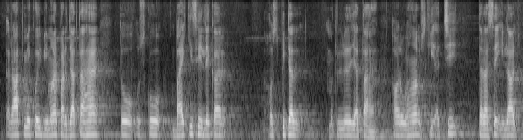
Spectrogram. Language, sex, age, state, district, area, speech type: Urdu, male, 30-45, Bihar, Khagaria, rural, spontaneous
